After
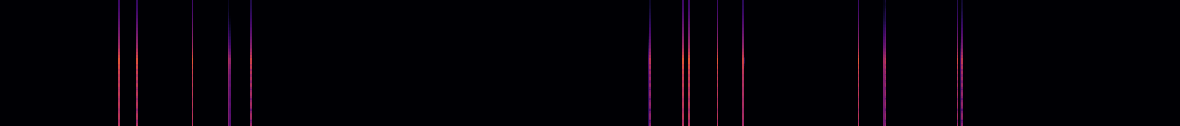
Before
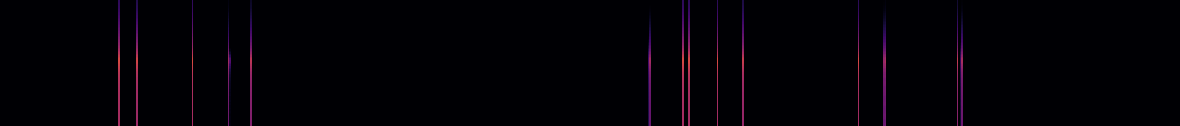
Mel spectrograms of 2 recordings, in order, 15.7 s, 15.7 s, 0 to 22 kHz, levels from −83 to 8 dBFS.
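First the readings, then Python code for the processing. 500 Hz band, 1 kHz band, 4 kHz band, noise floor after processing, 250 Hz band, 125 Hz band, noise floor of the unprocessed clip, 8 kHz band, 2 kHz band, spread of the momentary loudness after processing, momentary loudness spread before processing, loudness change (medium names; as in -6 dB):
+3.5 dB, +3.5 dB, +3.0 dB, -75 dBFS, +3.5 dB, +1.5 dB, -78 dBFS, +3.5 dB, +3.5 dB, 3 LU, 3 LU, +3.0 dB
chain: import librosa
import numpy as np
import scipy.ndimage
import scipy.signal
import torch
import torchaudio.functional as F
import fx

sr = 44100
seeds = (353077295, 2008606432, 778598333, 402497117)

y = x + 0.44 * np.pad(x, (int(2.9 * sr / 1000.0), 0))[:len(x)]
y = F.gain(torch.from_numpy(y), 2.5).numpy()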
